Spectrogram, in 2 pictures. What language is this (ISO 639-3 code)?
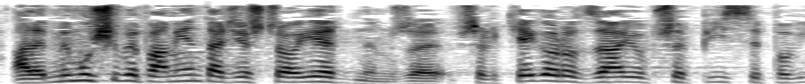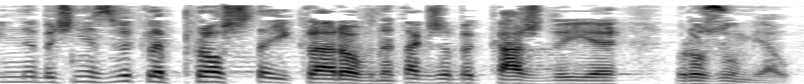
pol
